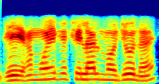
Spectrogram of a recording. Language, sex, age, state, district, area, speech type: Urdu, male, 30-45, Uttar Pradesh, Balrampur, rural, conversation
